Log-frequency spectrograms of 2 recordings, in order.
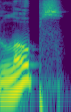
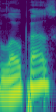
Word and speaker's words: Lopes: Oh yeah, Bruce Buffer said Lopes. I don't think anybody else pronounced it like that, so I'm not sure if that's how he pronounces his name. Let me know in the comments below if I'm incorrect about that. I thought it was Lopez, because that's everybody else is saying.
